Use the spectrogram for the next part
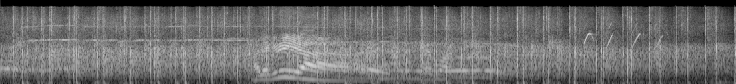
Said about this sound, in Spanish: Aplausos, muchas gracias.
